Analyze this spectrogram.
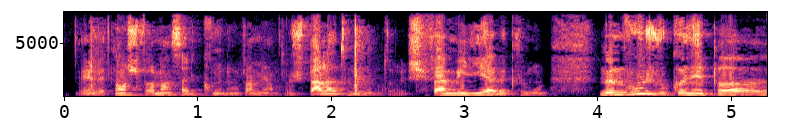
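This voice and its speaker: A man speaks very fast in an animated tone, his fairly high pitch showing ordinary variation. Noticeable background noise sits behind him. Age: 30s. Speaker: French tutor and livestreamer. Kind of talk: casual livestream chat. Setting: live stream.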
